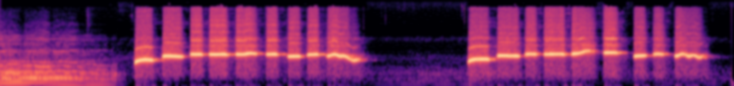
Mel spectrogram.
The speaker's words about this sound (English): You know, I love whistling.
